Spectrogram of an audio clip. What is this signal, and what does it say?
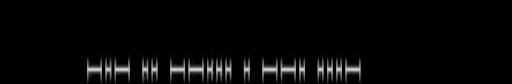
Morse code, heard as a keyed tone, about 25 wpm, 700 Hz. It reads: KI7EGV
